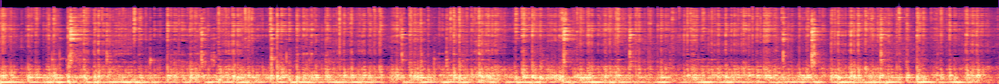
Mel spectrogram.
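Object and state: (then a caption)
Brass mortar grinding coffee beans. A brass pestle strikes and grinds against the inside wall and bottom of a small hollow brass mortar held in one hand and partly filled with coffee beans. A steady, dense stream of metallic clinks and crunchy scraping runs over a constant low hum, with bright, short-ringing taps scattered throughout.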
